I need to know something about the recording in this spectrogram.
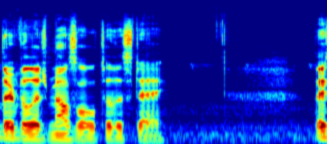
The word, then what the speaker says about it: Mousehole: many moons ago called mousel it's spelled mouse hole but it's pronounced mousel the mousel cat at the far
